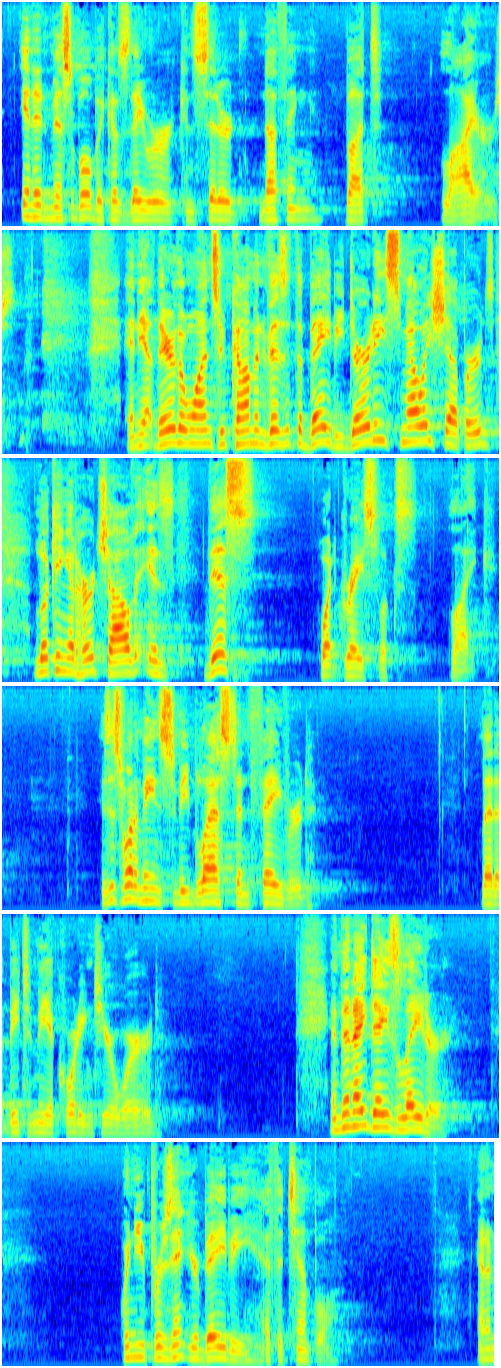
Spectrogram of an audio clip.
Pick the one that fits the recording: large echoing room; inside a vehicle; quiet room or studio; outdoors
large echoing room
